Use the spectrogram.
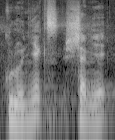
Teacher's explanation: On prononce bien le X à la fin de Coulougnex, en l'occurrence.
